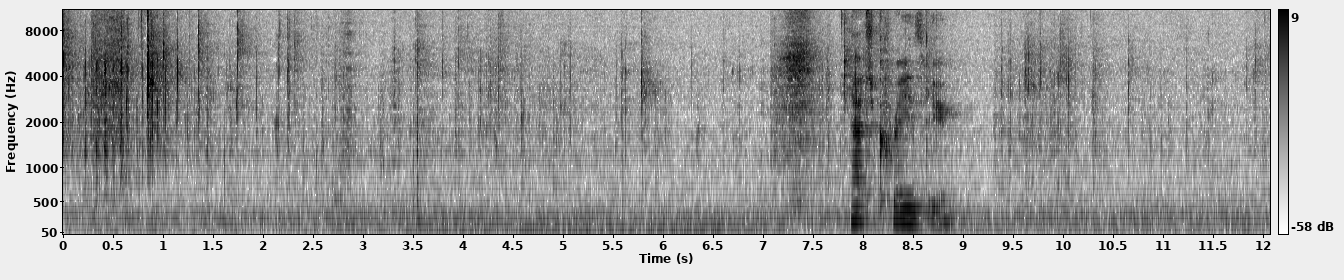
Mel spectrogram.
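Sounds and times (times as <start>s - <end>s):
chewing and crunching food: 0.0s - 7.9s, 8.5s - 12.0s.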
